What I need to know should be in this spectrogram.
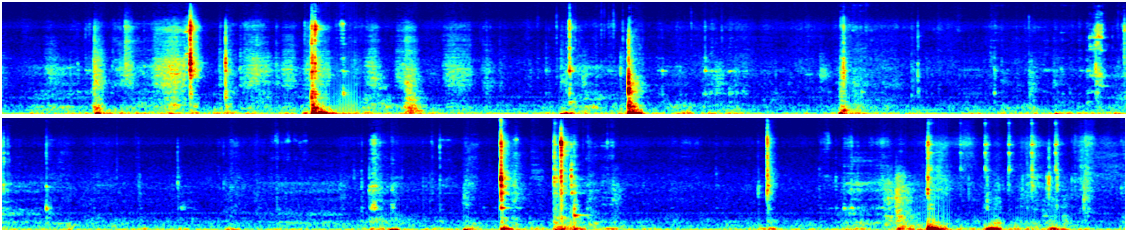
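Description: Plastic parts rattle and tap against a metal case.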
